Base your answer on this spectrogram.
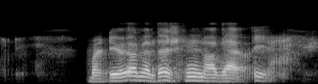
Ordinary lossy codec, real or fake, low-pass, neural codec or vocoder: AAC, 32 kbps; fake; 7.2 kHz; autoencoder, 22.05 kHz, a latent of 192 numbers a frame, VITS, trained on one speaker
